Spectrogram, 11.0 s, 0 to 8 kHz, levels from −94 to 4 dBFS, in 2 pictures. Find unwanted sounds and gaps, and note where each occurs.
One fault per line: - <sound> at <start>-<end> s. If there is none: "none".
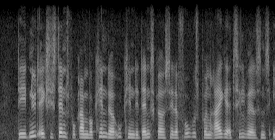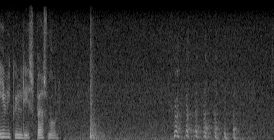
- thud at 7.3-7.7 s
- laugh at 8.9-10.4 s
